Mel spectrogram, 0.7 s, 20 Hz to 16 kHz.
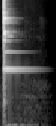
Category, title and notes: Sound effects > Objects / House appliances
FOODGware-Blue Snowball Microphone, CU Ceramic Mug Ding 03 Nicholas Judy TDC
A ceramic mug ding.
Blue-brand, Blue-Snowball, ceramic, ding, foley, mug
